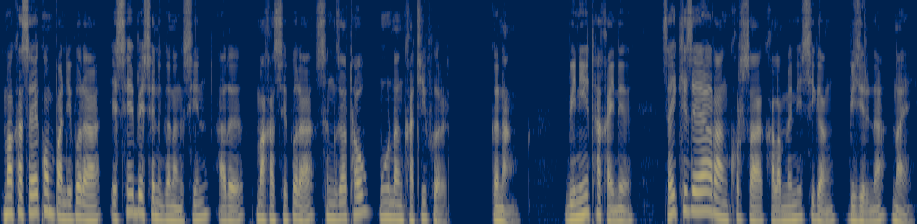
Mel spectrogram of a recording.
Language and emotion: Bodo, neutral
